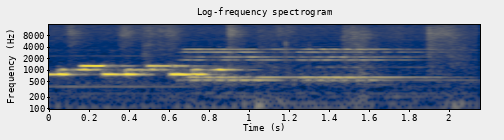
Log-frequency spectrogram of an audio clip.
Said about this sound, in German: Oh, Telefon. Wie immer für dich.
